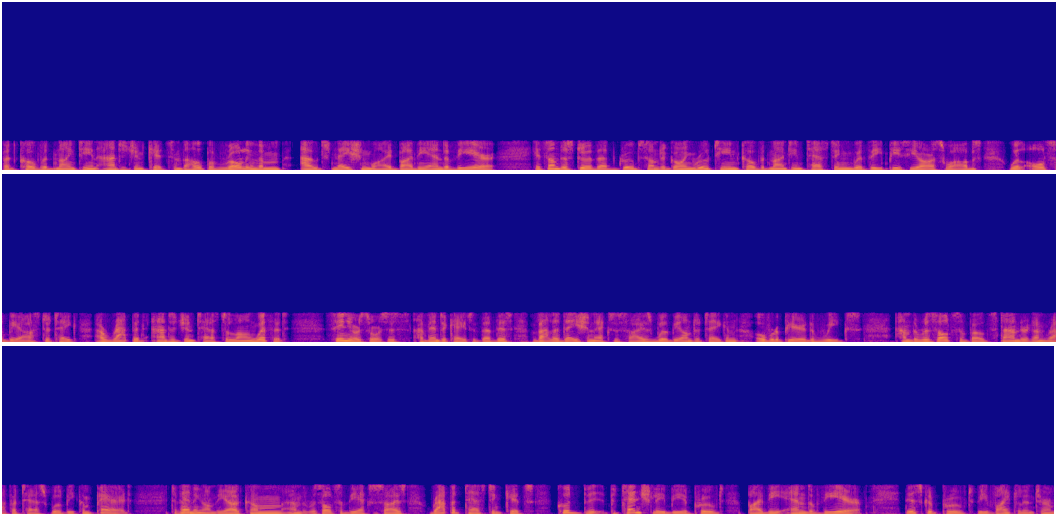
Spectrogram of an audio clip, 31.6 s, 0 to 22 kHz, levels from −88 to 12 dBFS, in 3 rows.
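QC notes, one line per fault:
No faults found; the speech has the expected narrowband call-path character, with nothing above 4 kHz, consistent with a G.711-type telephone codec.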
